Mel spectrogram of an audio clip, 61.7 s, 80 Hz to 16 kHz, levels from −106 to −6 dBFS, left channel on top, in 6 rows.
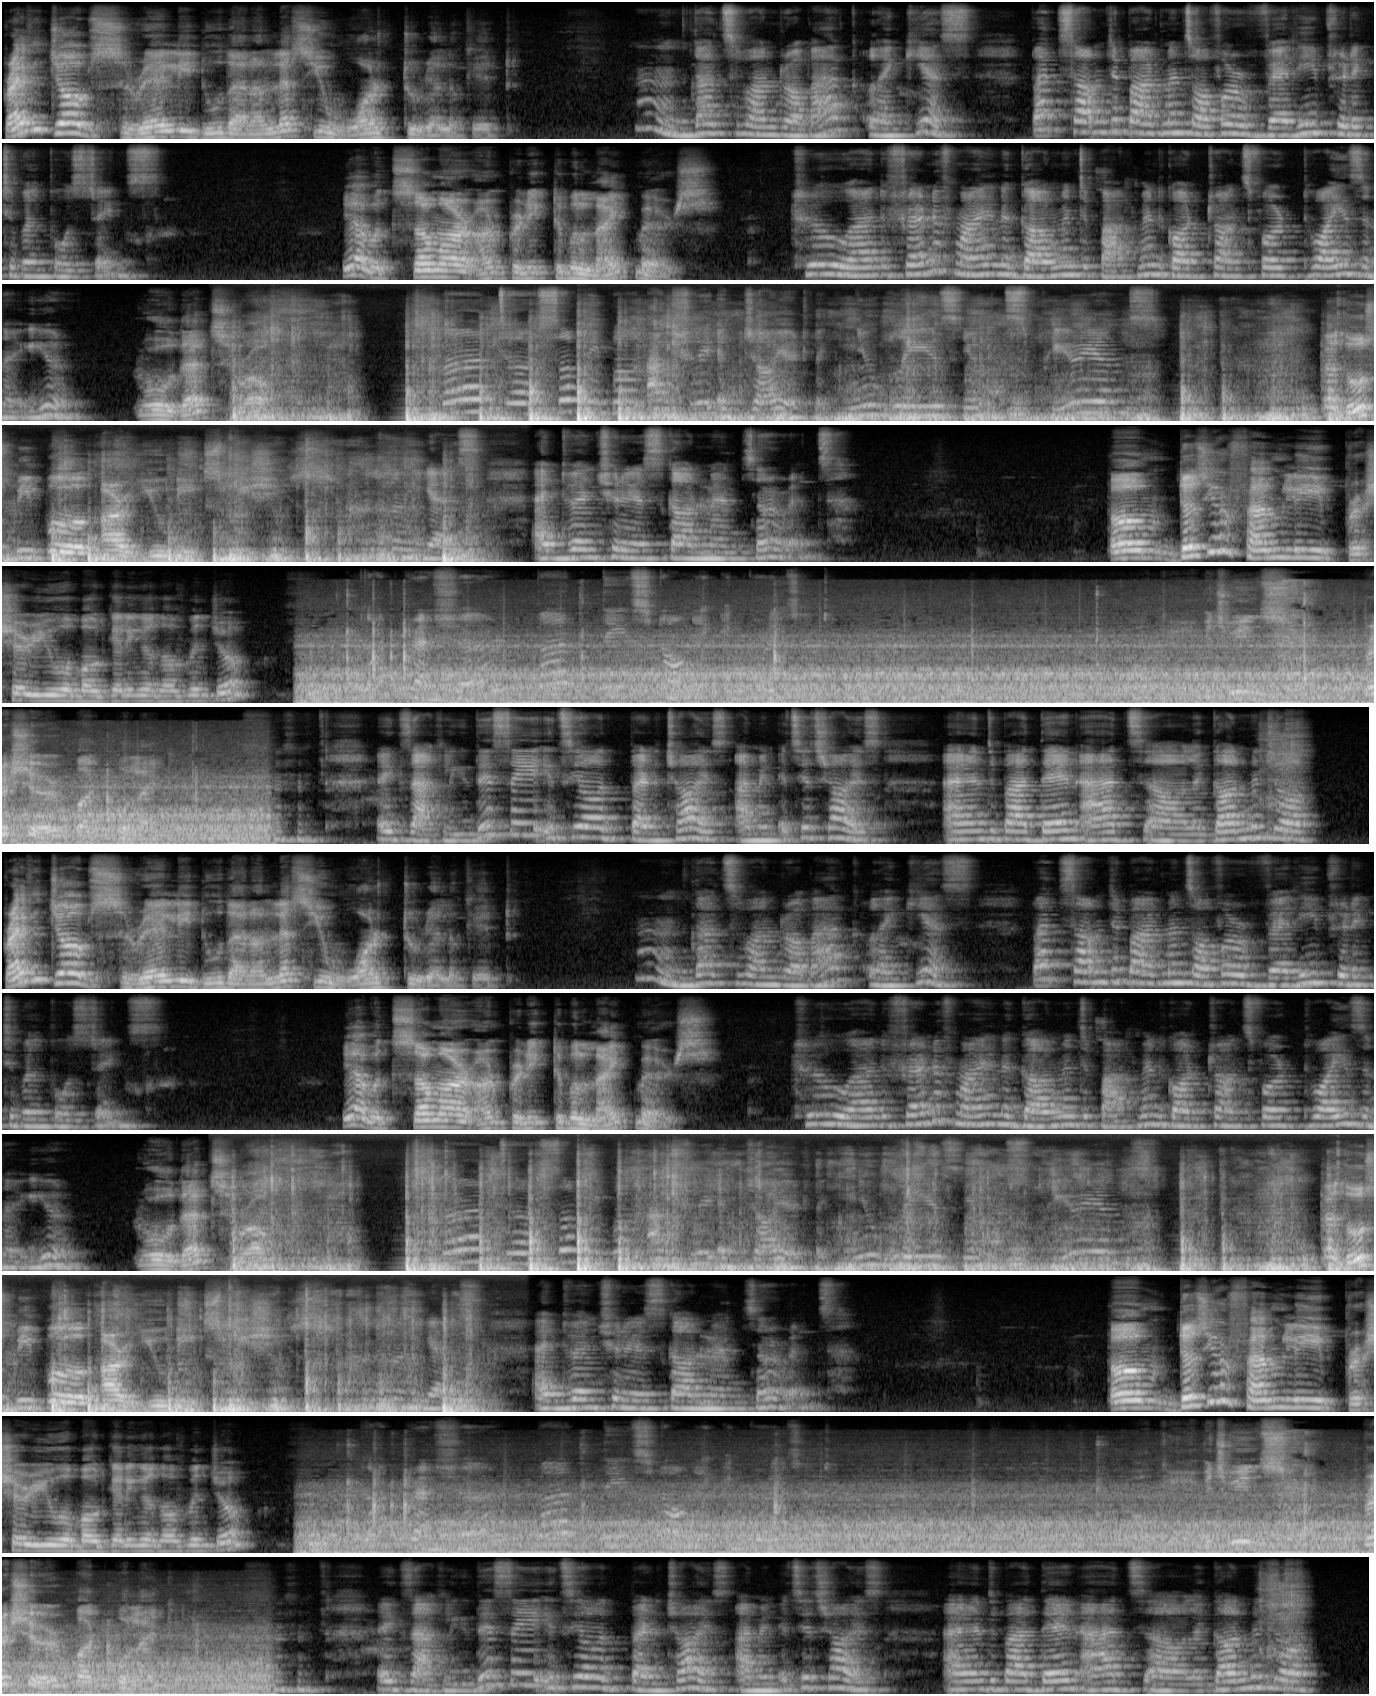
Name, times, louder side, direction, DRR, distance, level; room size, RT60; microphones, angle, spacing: voice 1, 0.0-3.7 12.8-15.6 21.6-22.9 30.5-33.4 39.2-43.0 49.6-50.8 51.4-52.9 61.0-61.1, right 1 dB, 10° right, 1.7 m, -31 dB
voice 2, 4.7-11.4 16.2-21.3 23.9-29.2 33.4-37.2 43.8-47.4 53.2-61.3, left 1 dB, 70° left, 1.7 m, -38 dB
Writing, 22.1-23.3 23.6-34.6, equal, 25° right, 2.3 m, -29 dB
sound 1, 43.3-53.5, left 1 dB, 85° left, 2.1 m, -31 dB
10.0 x 6.6 x 2.3 m
head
